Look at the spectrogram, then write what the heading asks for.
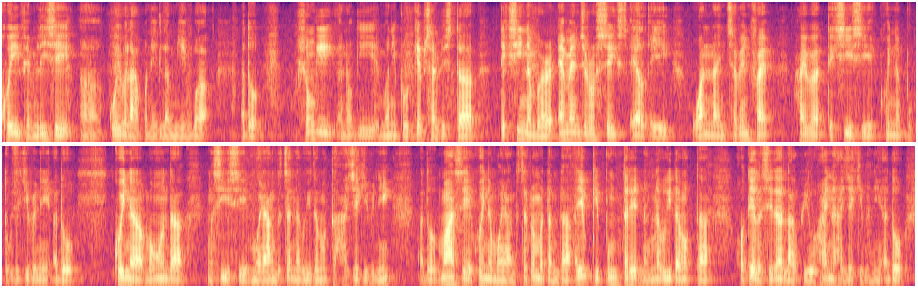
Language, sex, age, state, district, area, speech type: Manipuri, male, 30-45, Manipur, Imphal West, urban, spontaneous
